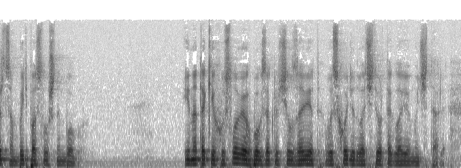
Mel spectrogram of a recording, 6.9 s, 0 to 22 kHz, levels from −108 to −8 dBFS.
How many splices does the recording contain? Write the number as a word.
zero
